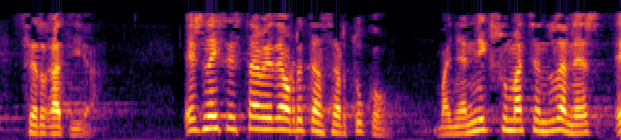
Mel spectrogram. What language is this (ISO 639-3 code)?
eus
